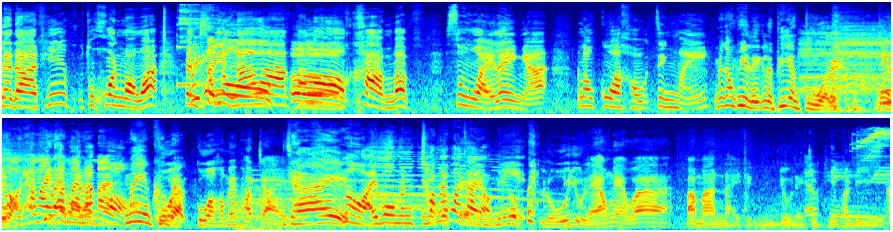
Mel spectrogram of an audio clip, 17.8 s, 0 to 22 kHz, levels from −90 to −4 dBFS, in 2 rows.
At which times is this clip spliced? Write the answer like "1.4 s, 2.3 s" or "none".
none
